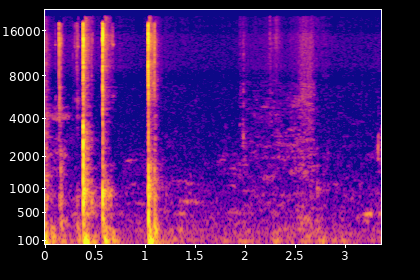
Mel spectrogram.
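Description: A few quick keystrokes on a computer keyboard, sharp close clicks in a short burst, then near silence with one final tap.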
